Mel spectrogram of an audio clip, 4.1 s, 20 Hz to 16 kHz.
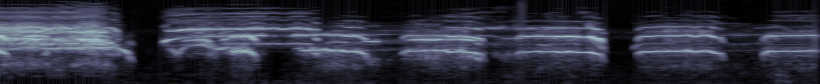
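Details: During feeding in the Barycz Valley at 10:22 on 20 May 2021, a peregrine falcon gives about seven clipped, grating squawks in quick succession, each a short harmonic-rich burst.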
